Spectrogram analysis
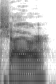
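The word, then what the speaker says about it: Shi'ar: throne world and yes I will pronounce it shi and shy it depends on how the flow works where the famed Imperial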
